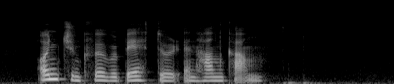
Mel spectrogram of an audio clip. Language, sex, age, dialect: Faroese, female, 15-35, Suðurstreymoy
